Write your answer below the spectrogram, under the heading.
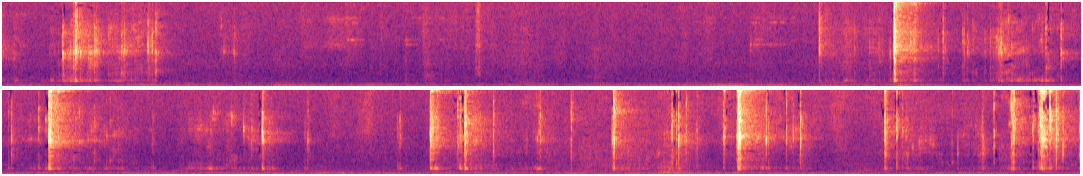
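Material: Metal.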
